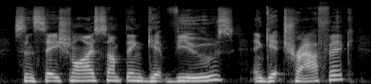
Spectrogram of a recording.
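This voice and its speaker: With an American accent, a man speaks in an animated tone at a moderate pace, his fairly high pitch showing ordinary variation. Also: very clean recording, silent background. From Michigan. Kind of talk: podcast discussion.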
